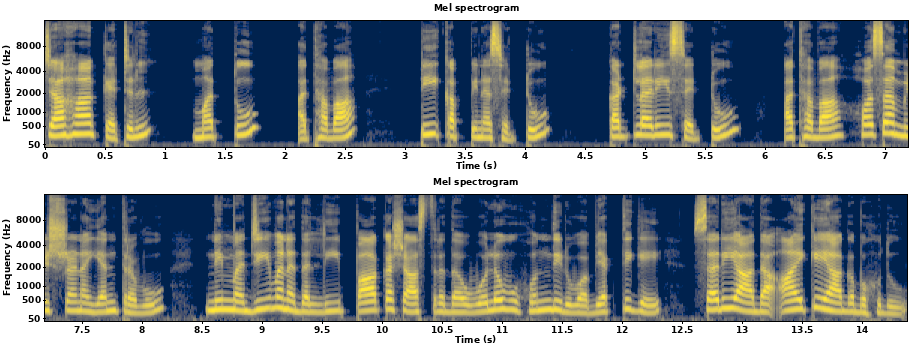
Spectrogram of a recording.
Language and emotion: Kannada, neutral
